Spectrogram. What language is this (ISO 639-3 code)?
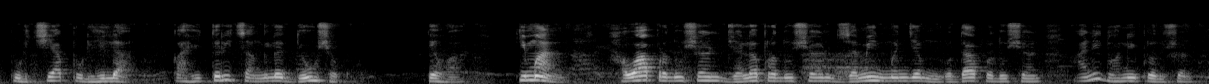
mar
